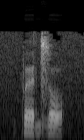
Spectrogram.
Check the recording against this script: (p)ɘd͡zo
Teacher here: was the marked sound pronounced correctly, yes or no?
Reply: yes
